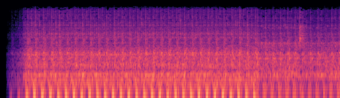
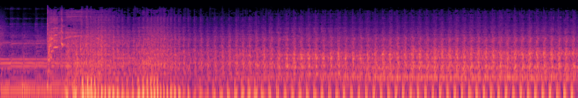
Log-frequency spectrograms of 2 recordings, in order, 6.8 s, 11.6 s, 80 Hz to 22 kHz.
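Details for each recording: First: Royal Enfield Classic 350 UCE single-cylinder engine at idle: steady thump with a metallic tappet rattle over it. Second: Royal Enfield Classic 350 that had a rattling tappet noise, started after the top-end rebuild and reassembly of the head gasket and rocker arms; it settles into a steady even thump with no top-end rattle.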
